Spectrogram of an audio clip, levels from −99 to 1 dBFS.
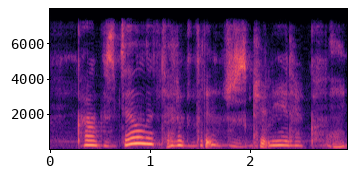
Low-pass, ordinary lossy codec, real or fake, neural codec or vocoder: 7.2 kHz; none; fake; autoencoder, 22.05 kHz, a latent of 192 numbers a frame, VITS, trained on one speaker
